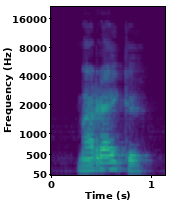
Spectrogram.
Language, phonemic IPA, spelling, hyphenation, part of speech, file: Dutch, /ˌmaːˈrɛi̯.kə/, Marijke, Ma‧rij‧ke, proper noun, Nl-Marijke.ogg
- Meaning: a female given name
